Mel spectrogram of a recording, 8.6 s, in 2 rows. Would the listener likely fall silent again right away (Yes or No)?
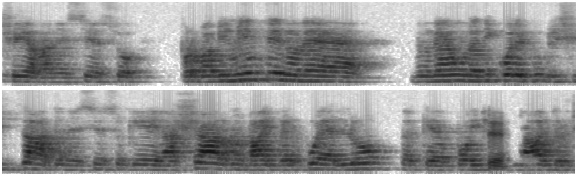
Yes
